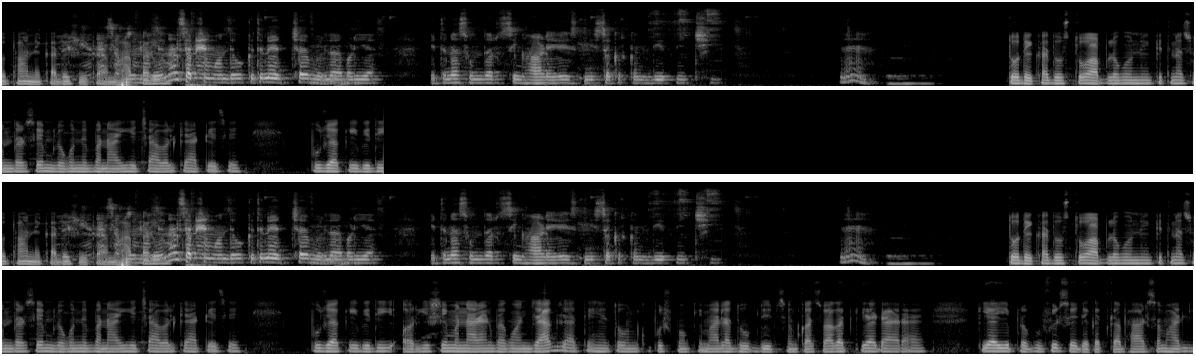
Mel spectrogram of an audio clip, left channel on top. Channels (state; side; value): drops out; left; at 15.8 s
